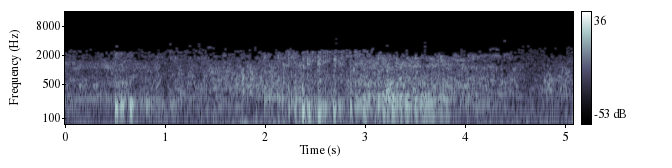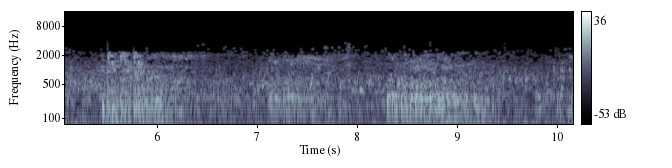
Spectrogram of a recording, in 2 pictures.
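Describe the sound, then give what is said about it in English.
A minke whale call with a deep, mechanical twang drones steadily for about ten seconds, swelling in loudness in repeated pulses with a gritty, engine-like buzz and no voices. “The mechanical twang of their call is so powerful, you feel it rather than hear it.”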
